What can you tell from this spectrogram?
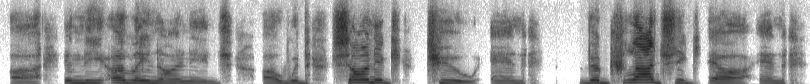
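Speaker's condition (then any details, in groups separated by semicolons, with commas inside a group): Cerebral palsy; equine therapy helped movement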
